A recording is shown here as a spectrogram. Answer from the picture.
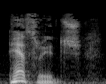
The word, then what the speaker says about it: Etheridge: uma interpretação fantástica desta Melissa Etheridge, que deve ser conhecida.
